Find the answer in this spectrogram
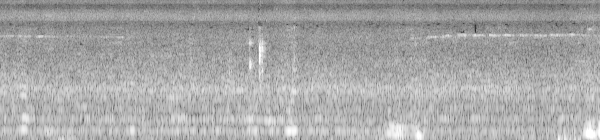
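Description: Faint, steady hum of a honeybee swarm clustered on a tree branch, with bees flying around the cluster.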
